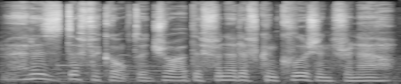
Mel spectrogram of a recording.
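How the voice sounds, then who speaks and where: A man voicing a composed young male alchemist who speaks in a measured, formal and precise way. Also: medium pitch, lightly acted. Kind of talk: video game voice acting. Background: game music.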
